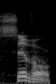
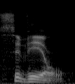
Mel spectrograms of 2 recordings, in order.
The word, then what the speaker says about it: Civils: You're very close, but it's civil, not civil. I said civils, like Civil War. But it's civil. The Singular. Yeah, the emphasis on the first syllable, not the second.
